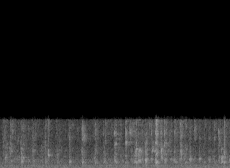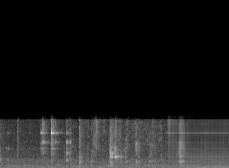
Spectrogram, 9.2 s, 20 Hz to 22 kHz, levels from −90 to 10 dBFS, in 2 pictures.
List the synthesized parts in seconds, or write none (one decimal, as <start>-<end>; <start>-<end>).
7.9-9.2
